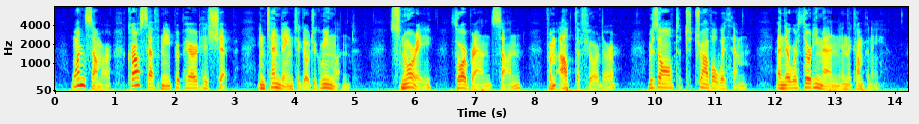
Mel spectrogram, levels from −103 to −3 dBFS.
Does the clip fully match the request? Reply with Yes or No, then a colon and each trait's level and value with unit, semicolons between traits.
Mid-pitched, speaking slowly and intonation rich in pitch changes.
No: low, 120 Hz; slow, 120 wpm; wide, 6.5 semitones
